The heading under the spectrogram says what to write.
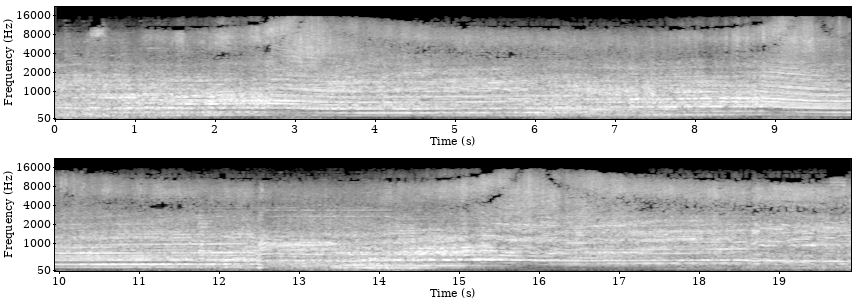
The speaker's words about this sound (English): These are the NASCAR-type cars out there for qualifying. Very noisy. We're in a different section, close to the pits.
